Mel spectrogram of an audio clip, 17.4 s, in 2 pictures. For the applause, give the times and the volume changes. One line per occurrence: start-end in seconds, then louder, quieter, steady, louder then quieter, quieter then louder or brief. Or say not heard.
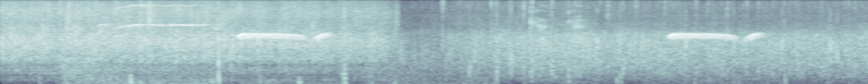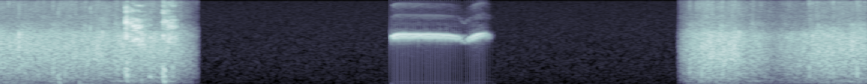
0.0-10.7 quieter
15.5-17.3 brief.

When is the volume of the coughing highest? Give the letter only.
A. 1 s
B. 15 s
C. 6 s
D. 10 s
D.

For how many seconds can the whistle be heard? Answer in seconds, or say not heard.
3 s.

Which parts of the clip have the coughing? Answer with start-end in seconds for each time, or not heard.
5.1-6.0, 9.7-10.5.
